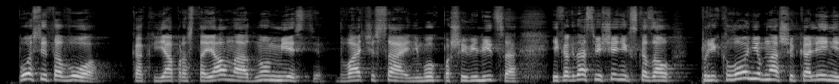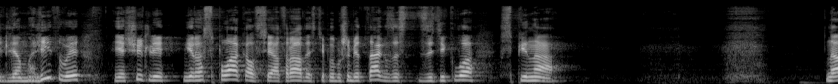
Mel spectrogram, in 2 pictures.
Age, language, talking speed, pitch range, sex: 20-39, Russian, 130 wpm, 170-210 Hz, male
